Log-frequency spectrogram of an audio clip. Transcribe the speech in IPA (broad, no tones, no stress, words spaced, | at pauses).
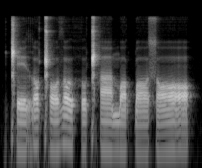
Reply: ǁe rɔǁɔðɔʊ̯ hoǁʰaːmɒ k͡pɒːsɒː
